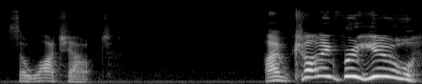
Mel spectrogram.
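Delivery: furious shout building to a scream; revenge vow. Acted. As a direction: call out the villain, build to a roar. Vowing revenge on villain.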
